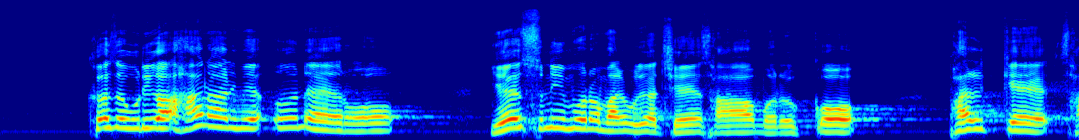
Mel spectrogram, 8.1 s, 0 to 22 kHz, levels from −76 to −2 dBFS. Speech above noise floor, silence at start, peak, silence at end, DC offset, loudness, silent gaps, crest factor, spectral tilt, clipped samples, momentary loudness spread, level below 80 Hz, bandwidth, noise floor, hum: 48 dB; 0.7 s; -6 dBFS; 0 s; under 0.1%; -24 LUFS; none; 18 dB; -5 dB/octave; under 0.1%; 9 LU; -74 dBFS; 16 kHz; -71 dBFS; none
